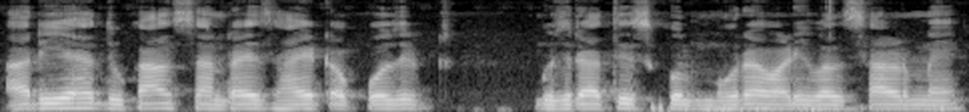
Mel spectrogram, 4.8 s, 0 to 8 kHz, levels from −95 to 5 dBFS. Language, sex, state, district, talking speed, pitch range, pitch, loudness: Hindi, male, Gujarat, Valsad, 150 wpm, 110-115 Hz, 115 Hz, -16 LUFS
